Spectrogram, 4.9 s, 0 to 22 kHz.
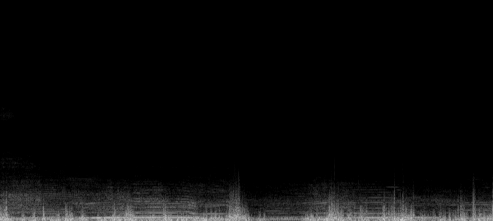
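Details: Black Angus bull calves, a lot of 67 weighing 180 to 190 kg, lowing together: several overlapping moos, one long steady bellow held over a second, with clattering knocks and a short quieter gap midway.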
